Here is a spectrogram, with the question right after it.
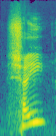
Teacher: জিহ্বার মাঝখানে উপরে তালুতে শাই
